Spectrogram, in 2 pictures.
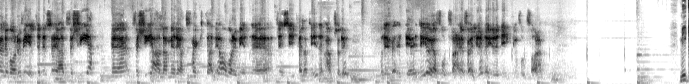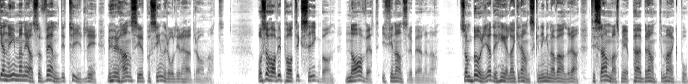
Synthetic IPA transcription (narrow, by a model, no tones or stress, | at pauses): ɛlːəɾvɑɖ̪ɵvɪld̪ɛvɪlsɛjːaːt̪fœʂeː | fœʂeːalːamɛɾɛt̪ːfɛkt̪ʰad̪ɛhaɾvɑːɾɪt̪mɪnpʰɾɪnsiːpheːlat̪ʰiːd̪ə̰na̰b̥sɔlʉ̟ːt̪ɔd̪ɛd̪ɛd̪ɛjœːɾjɑfʊʈfɑːɾa̰nəfœljəɾɛnɛjɵɾɪd̪iːkənfʊʈfɑ̰ːɾa̰nd̪ə | mɪk̬anyːmanæɾalt̪sɔvɛld̪ɪt̪ʰːyːd̪lɪɡmɛɦɵɾɦanseːɾpʰɔsɪnɾɔlːɪd̪ɛɦæːɖɾɑ̰ːma̰t̪ | ɔs̬ɔɦaɾvɪpʰɑːt̪ɾɪksiːɡbɔ̰nː | ɑːvət̪ɪfɪnansɾɛbɛ̰lːə̰ɳa̰ | sɔmbœɾjad̪əɦeːlaɡɾansknɪŋənavald̪ɾat̪ʰɪlsamːansmepʰæːɾbɾant̪əmaɾkpʰɔ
